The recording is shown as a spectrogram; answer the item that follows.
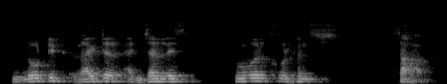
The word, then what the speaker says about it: Khuldune: Writer and journalist कुंवर खुलहन साहब। मैंने आपका नाम लगता है सही प्रोनाउंस किया, इफ आई am sorry to से अगर नहीं प्रोनाउंस किया होगा। खुलहुन साहब, खुलहुन साहब बिल्कुल सही।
